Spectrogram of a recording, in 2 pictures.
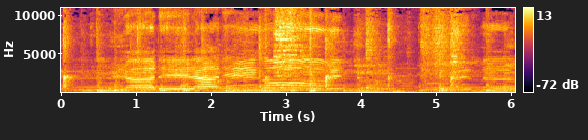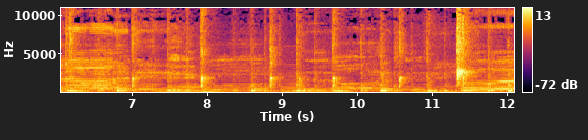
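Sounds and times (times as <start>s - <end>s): hand clapping: 0.0s - 1.2s, 2.7s - 5.5s, 6.2s - 11.8s
hand drum beat: 0.0s - 12.0s
harmonium drone: 0.0s - 12.0s
voices singing: 0.0s - 12.0s.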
